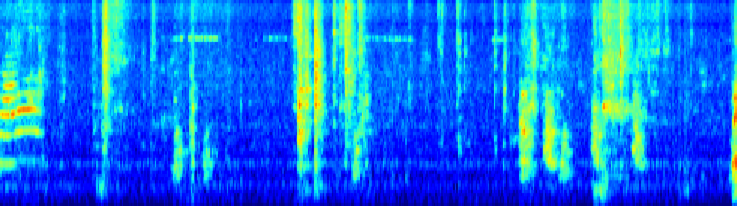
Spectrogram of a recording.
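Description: A pet cat meows in several short, separate calls with quiet gaps between them, fairly close by and otherwise alone.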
